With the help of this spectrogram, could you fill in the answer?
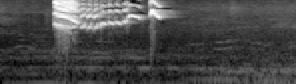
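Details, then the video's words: Orange-headed thrush in lively natural song, used as a lure so kept thrushes answer and sing: a dense, sharp high burst, then thin whistled notes trailing off, ending with one short high note, over a low background hum. "Pancingan burung anis merah|Agar nyaut Dan ikut ngeplong|"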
